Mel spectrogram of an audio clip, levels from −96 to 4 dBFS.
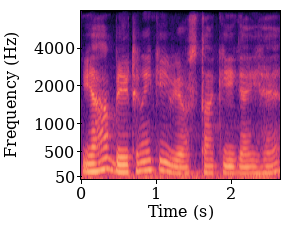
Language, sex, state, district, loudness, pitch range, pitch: Hindi, male, Rajasthan, Jaipur, -18 LUFS, 115-145 Hz, 125 Hz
